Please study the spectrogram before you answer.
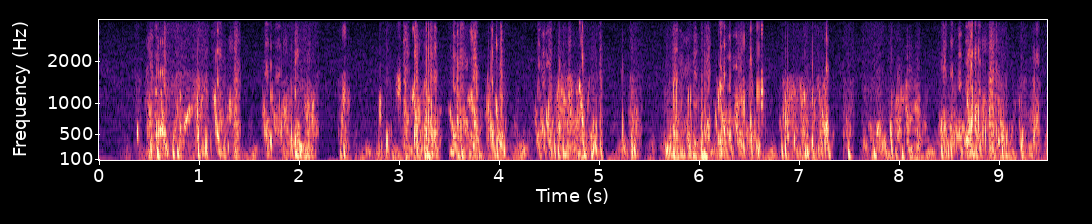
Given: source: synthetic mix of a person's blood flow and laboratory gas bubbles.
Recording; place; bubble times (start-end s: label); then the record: Doppler ultrasound of blood flow; precordium
0.35-0.43 s: bubbles
0.46-1.43 s: bubbles
1.62-2.21 s: bubbles
2.38-2.52 s: bubbles
2.76-3.44 s: bubbles
3.48-4.10 s: bubbles
4.35-5.05 s: bubbles
5.21-5.44 s: bubbles
5.63-6.67 s: bubbles
6.79-7.35 s: bubbles
7.44-7.55 s: bubbles
7.62-8.25 s: bubbles
8.39-9.44 s: bubbles
From the record:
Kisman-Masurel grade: 444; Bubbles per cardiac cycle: continuous sound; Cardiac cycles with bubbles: 100%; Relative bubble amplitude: maximal (0.775 to 0.999); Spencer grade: 4 (maximum detectable bubble signal sounding continuously throughout systole and diastole of every cardiac period, and overriding the amplitude of the normal cardiac signals); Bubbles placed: only in the low amplitude regions of the cardiac cycle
